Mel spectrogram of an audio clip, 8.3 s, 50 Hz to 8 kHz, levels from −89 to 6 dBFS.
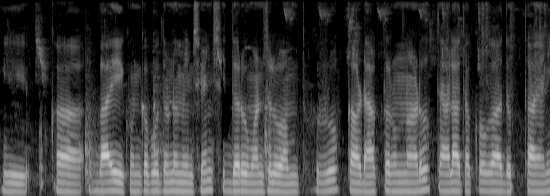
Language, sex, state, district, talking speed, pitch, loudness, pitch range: Telugu, male, Telangana, Nalgonda, 100 wpm, 135 Hz, -26 LUFS, 130-135 Hz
